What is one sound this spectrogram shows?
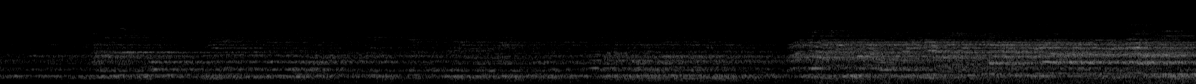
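Several men argue loudly with one another in an echoing hall.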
